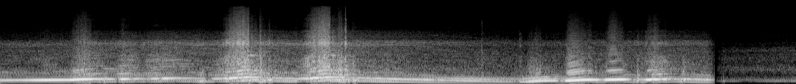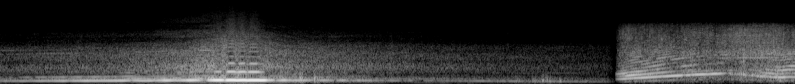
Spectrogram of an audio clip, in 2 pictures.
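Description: A 2008 BMW E90's N52 inline-six, running through a custom X-pipe, mid-pipe and quad-tip exhaust with a Magnaflow muffler, revved repeatedly at the tailpipes, its pitch rising and falling with several sharp cracks. About seven seconds in it gives way to the car driving past, swelling as it passes and fading. Near the end the engine accelerates, its pitch rising, dipping once and rising again.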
